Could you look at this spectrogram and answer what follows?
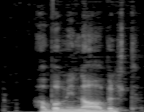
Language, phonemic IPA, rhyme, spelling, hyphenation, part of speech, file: Norwegian Bokmål, /abɔmɪˈnɑːbəlt/, -əlt, abominabelt, a‧bo‧mi‧na‧belt, adjective, Nb-abominabelt.ogg
- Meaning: neuter singular of abominabel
